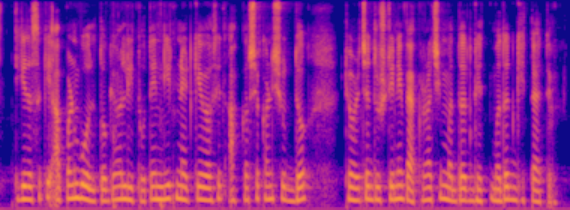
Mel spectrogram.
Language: Marathi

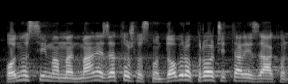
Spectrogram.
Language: Serbian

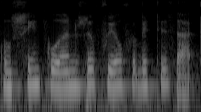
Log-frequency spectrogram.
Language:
Portuguese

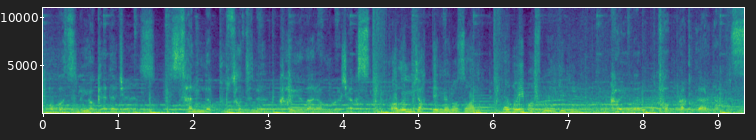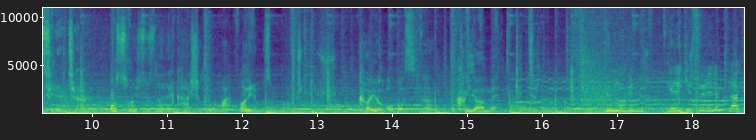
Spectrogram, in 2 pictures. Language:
Turkish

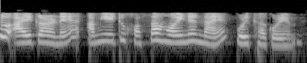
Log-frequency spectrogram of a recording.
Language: Assamese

